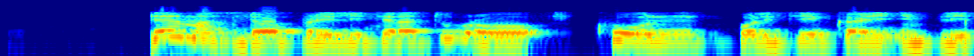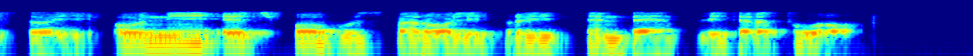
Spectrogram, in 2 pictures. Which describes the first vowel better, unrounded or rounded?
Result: unrounded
